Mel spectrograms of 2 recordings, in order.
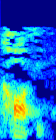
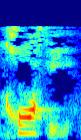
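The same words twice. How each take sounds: First: It is said with a standard, non-regional accent. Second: It is said with a New Jersey accent. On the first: "rather than coffee" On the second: "people from New Jersey who drink coffee"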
